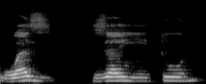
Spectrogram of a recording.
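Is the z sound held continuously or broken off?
broken. The z sound is cut off with a break. The speaker calls it wrong.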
